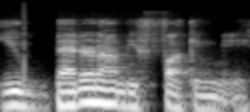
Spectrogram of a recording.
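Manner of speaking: hushed, low whisper. Game narrator voicing a woman who whispers to a player, whispering. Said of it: "she whispers to you and she says".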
